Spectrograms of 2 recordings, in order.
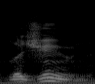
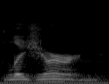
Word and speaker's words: Lejeune: and there I learned something else when you pronounce Lejeune as in camp lejeune in the Marine Corps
